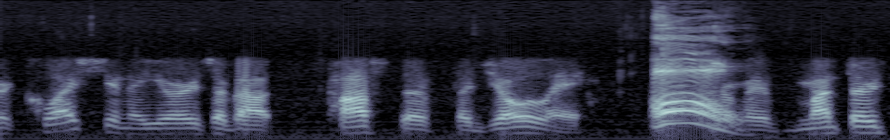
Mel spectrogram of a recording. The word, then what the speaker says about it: pasta fagioli: in an Italian restaurant, should I say it the Dean Martin way, pasta fazool, or that other way? I would say pasta fagioli.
